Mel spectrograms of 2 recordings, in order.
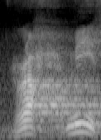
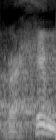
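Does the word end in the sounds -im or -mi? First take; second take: -mi; -im. First: The word ends with the sounds h-m-i. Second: The word ends with the sounds h-i-m. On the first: This is the original Arabic form. "Yang sebetulnya silaturahmi ya" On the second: This is how Malay speakers say it. "rahim dia cakap"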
